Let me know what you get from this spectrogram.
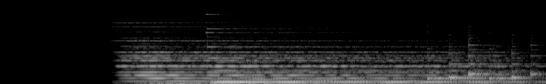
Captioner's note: bells chiming; bright tonal music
